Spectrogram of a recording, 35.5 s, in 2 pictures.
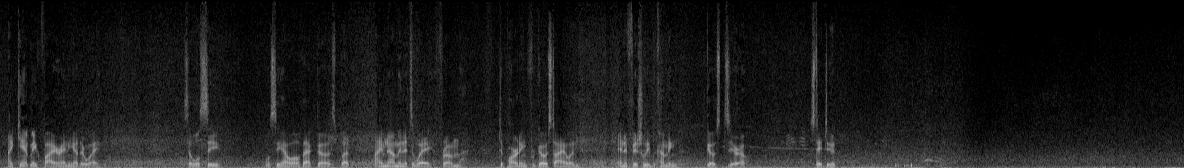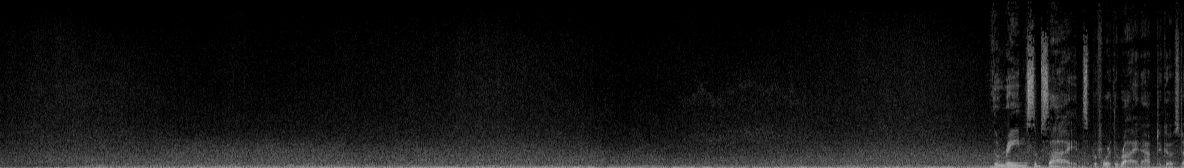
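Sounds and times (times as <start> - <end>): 
speech: 0.1 - 1.7, 2.8 - 3.4, 4.0 - 11.3, 12.2 - 12.7, 32.9 - 35.5
strong wind during a boat ride: 8.6 - 34.1.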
